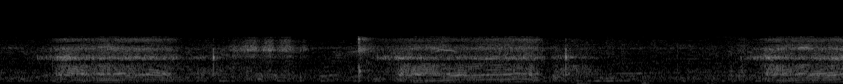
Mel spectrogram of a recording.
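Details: Adult man asleep on a sofa after heavy drinking; repeated rasping, fluttering breaths with a slight whistle, three in about eight seconds, over faint room noise; snoring.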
